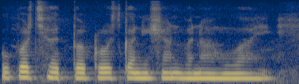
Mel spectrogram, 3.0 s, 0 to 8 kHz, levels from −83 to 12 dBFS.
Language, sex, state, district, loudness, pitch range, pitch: Hindi, female, Arunachal Pradesh, Lower Dibang Valley, -16 LUFS, 135-145 Hz, 145 Hz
